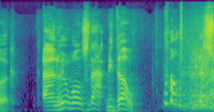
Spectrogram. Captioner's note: laughter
